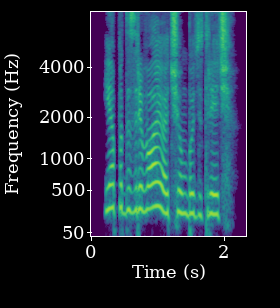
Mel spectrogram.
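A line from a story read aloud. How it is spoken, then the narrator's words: Sighing. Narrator (Russian): вздохнула я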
